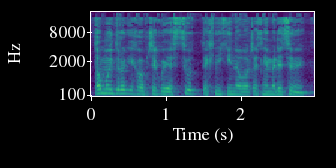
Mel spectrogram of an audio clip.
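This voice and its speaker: Man voicing a drunk swaggering doctor, coarse and boastful, swears nonstop, pitched a bit high. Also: quick pace, a little mellow, natural voice.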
